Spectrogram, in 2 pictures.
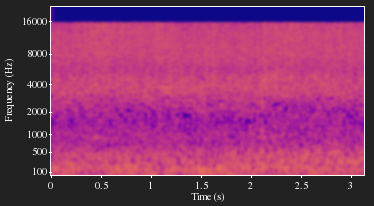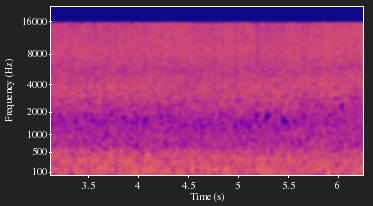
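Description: Faint steady hiss of background room tone with no distinct events.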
